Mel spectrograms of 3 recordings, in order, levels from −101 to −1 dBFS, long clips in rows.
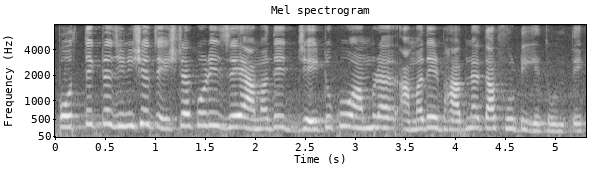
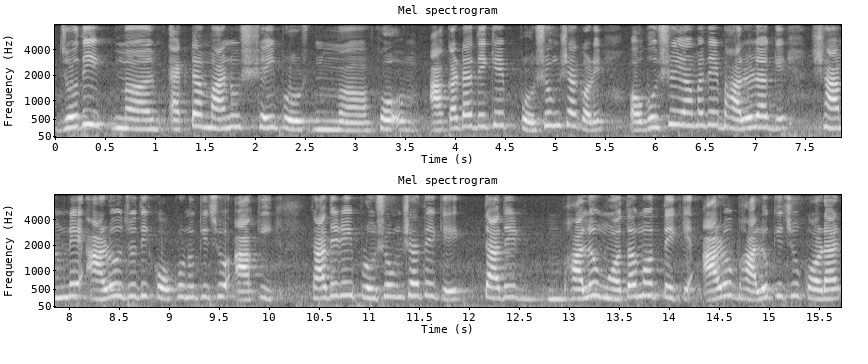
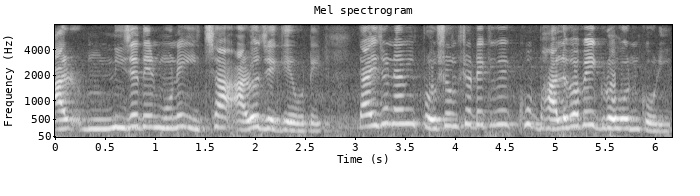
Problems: none marked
